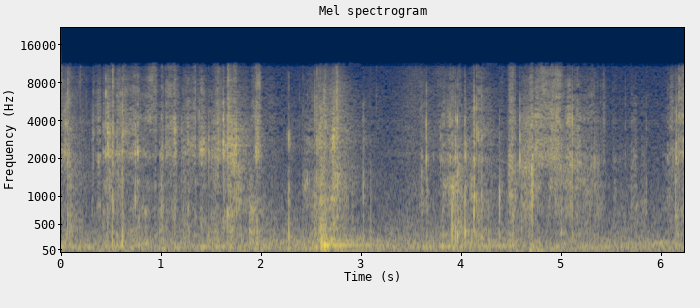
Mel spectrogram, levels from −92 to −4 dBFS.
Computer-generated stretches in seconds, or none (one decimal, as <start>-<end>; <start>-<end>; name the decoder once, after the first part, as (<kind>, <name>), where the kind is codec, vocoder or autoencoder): none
